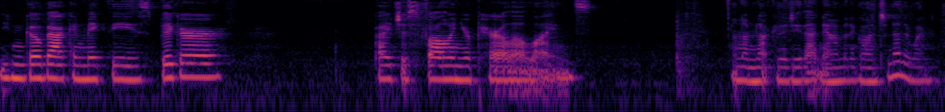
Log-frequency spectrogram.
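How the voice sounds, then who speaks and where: Speaking at a fairly quick pace yet with long, frequent pauses, a woman sounds somewhat breathy, her medium-pitched voice flat and monotone. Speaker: art teacher. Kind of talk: tutorial.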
